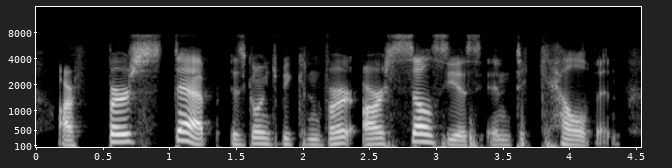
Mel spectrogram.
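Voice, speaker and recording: This is a man's voice. His pitch sits fairly high. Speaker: chemistry teacher. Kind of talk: recorded lesson lecture. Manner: fast.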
